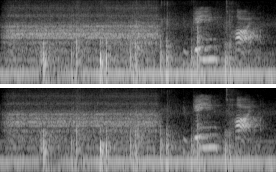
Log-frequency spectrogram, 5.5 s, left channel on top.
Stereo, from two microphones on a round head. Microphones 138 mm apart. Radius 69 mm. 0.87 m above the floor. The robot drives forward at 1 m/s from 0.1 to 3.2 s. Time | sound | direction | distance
0.8 | footsteps | centre (ahead or behind) | 3.5 m
3.7 | a woman speaking | 15° right (ahead or behind) | 2.5 m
